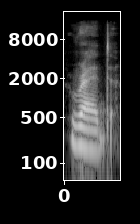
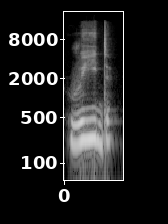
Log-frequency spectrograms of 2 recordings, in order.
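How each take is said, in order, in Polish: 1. Wymawia się ją w formie przeszłej. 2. Wymawia się ją w formie podstawowej.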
